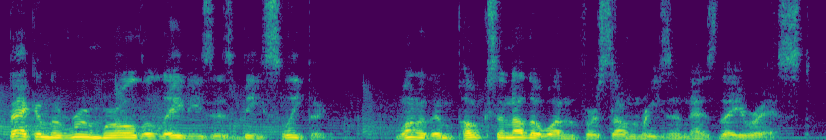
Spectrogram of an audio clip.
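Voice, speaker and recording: A man's voice: fairly low pitch, moderate pace, mellow, slight background noise, low-quality recording. A man narrating a scripted comic audio play in a mock-dramatic, tongue-in-cheek way.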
